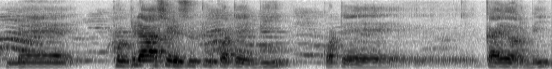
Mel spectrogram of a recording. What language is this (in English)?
Wolof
